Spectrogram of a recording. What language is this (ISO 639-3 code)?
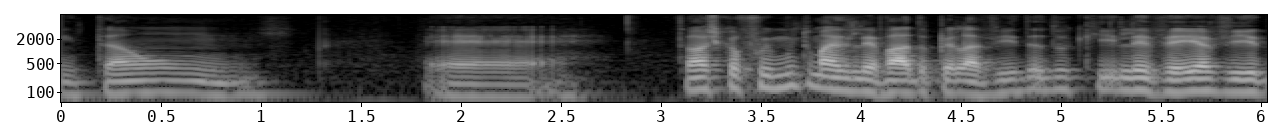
por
